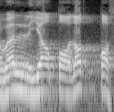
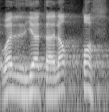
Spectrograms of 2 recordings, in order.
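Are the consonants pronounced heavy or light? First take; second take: heavy; light. First: The consonants sound thick and heavy. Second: The consonants sound thin and light. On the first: The speaker calls it wrong. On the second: The speaker calls it right.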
